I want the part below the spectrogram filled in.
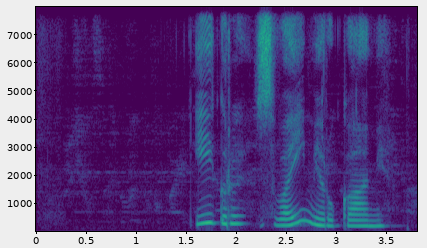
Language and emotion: Russian, sad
